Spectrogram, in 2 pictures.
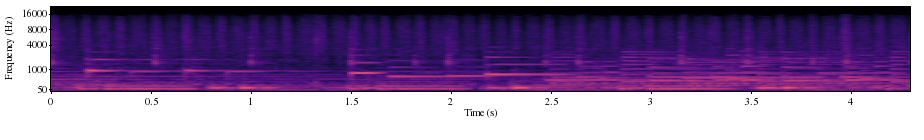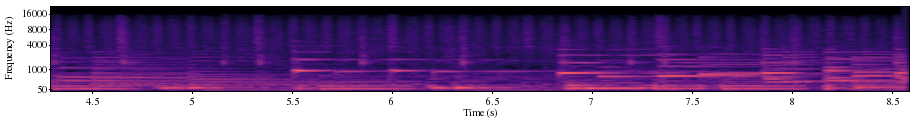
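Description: Bossa nova jazz played by a piano trio: piano phrases over walking low bass notes, with light percussion ticking at a steady pulse.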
